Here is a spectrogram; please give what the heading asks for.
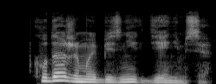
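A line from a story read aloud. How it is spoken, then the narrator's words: Sighing. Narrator (Russian): вздохнула Элара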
